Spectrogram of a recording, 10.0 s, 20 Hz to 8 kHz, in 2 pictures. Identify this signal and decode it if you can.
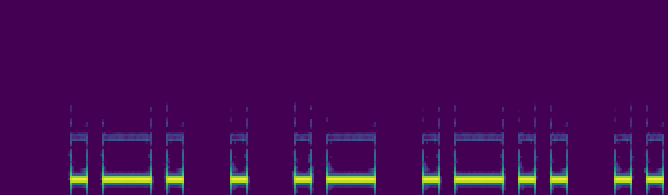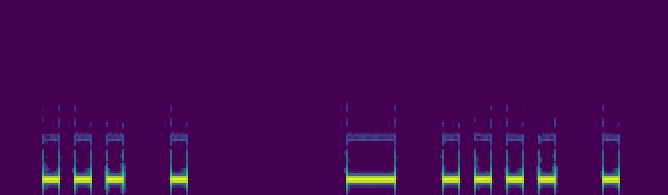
Morse code, heard as a keyed tone, about 10 wpm, 700 Hz. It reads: REALISE THE
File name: Book One / 01-Chapter 1 - 10 WPM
